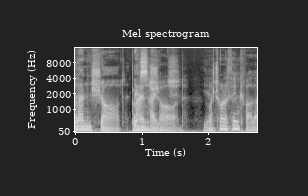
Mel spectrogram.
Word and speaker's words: Blanshard: Blanshard.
